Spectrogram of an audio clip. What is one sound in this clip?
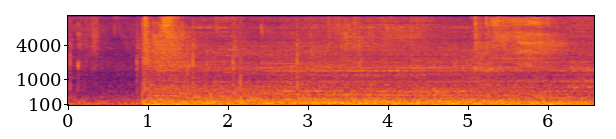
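An airship's engines roar with a deep, steady rumble.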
